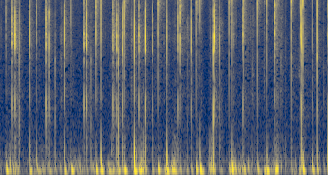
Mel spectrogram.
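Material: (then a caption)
Glass. Long nails tap and scratch the cut glass of a thick, faceted clear glass perfume bottle with a square silver cap. The result is a rapid, steady stream of short, crisp clicks and scratchy rasps with bright highs and dull low thumps beneath, each tap dying away almost at once.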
